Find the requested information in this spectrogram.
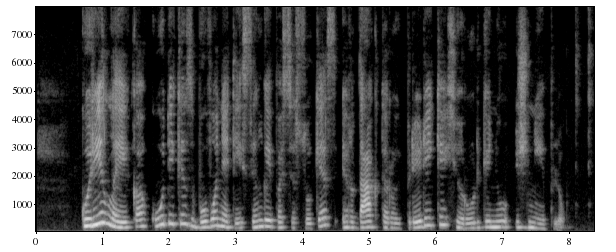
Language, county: Lithuanian, Alytus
